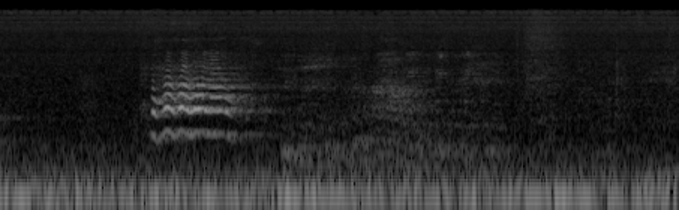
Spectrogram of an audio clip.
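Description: A single wavering, quavering bleat from a sheep or lamb rings out near the start, clear, over a steady low rumble, followed by fainter indistinct sounds.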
